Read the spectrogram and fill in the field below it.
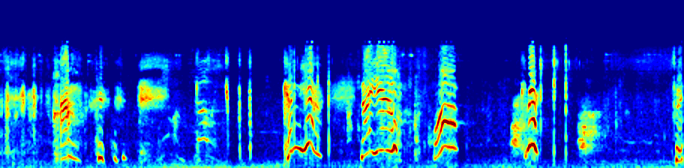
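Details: Rescued greyhounds, all under two years old and formerly used as coyote hunters, give high, arching yelps and whining cries in short bursts, several overlapping, while people talk and call the dogs nearby.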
